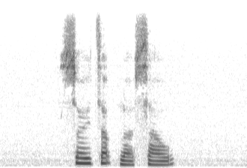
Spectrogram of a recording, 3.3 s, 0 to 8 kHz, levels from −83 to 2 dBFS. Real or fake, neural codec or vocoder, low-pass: real; none; 7.2 kHz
